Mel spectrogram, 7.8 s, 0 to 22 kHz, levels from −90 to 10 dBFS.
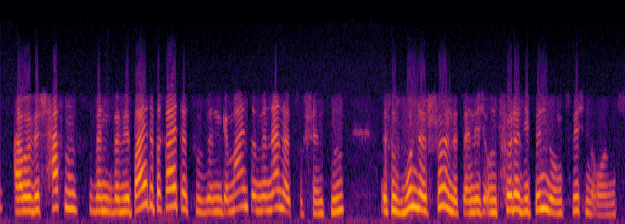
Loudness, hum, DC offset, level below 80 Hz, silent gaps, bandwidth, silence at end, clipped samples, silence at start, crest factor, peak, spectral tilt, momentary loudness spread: -17 LUFS; none; under 0.1%; -58 dBFS; none; 7.8 kHz; 0.15 s; under 0.1%; 0.15 s; 14 dB; -4 dBFS; -7 dB/octave; 9 LU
